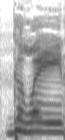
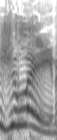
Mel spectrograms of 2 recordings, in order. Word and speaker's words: Ghislaine: And all these people are like Ghislaine, Helene, and all these, and I'm like, no. Someone ask me. Her name's fucking Ghislaine.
